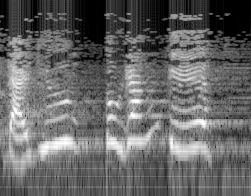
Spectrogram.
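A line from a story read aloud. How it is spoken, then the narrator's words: Feigned panicked cry. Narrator (Vietnamese): Magandhya làm như bất ngờ thấy con rắn, hoảng hốt la lên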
